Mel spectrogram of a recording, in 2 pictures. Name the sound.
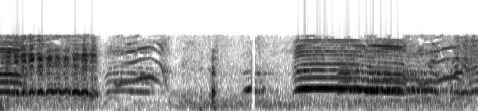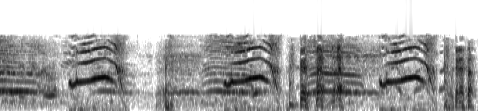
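goat screaming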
